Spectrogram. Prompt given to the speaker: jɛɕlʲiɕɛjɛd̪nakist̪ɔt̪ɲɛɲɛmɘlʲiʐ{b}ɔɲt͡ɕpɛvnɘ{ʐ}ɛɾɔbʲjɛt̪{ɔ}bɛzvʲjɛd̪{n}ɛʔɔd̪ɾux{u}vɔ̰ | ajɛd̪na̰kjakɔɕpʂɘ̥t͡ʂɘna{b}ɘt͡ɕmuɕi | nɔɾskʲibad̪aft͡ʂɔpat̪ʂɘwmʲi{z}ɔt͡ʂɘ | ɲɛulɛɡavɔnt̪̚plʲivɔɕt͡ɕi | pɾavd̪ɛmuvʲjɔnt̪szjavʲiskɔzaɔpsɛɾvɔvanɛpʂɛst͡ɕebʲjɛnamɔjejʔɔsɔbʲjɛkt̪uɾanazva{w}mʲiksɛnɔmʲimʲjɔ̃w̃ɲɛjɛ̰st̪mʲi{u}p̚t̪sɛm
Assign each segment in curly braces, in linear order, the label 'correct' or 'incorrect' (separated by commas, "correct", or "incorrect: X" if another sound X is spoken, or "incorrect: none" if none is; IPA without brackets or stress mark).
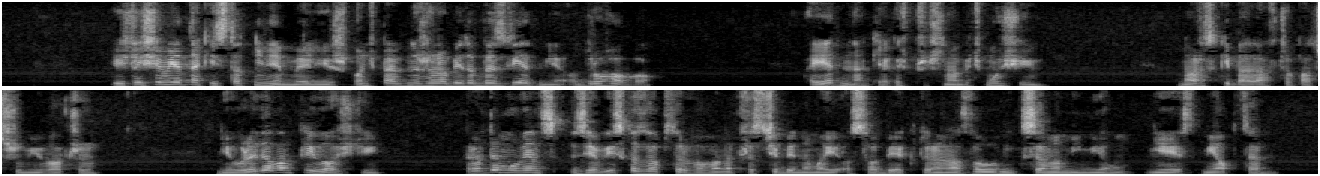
correct, correct, correct, incorrect: ɲ, incorrect: ɔ, correct, incorrect: v, correct, incorrect: ɔ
